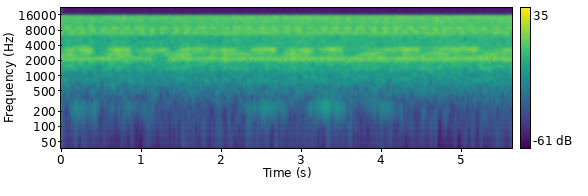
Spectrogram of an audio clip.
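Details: Frogs calling with insects during a rainy night in the Vietnamese countryside: a run of short, low, repeated croaks set against constant rainfall and a shrill, pulsing insect drone.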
